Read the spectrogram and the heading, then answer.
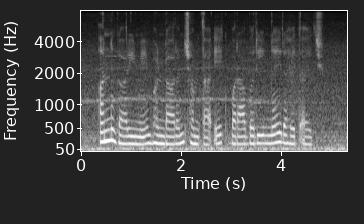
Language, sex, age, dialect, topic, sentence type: Maithili, female, 25-30, Southern/Standard, agriculture, statement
